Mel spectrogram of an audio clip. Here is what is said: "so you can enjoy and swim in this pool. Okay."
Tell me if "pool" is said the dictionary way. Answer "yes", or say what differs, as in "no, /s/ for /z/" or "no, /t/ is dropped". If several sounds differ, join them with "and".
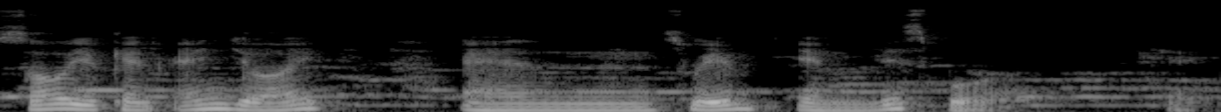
no, /b/ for /p/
